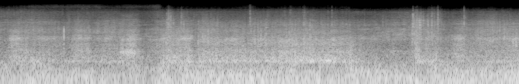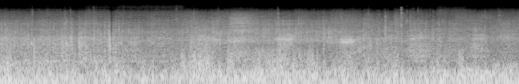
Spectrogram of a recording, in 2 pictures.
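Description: Wind rushing over the microphone of a camera on a GT Fury downhill mountain bike at speed, with tyres running over dirt and loose gravel. Short knocks and rattles from bumps and landings come through at scattered moments.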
